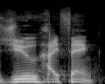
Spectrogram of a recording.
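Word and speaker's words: Xu Haifeng: So it'd be like Haifeng Zhu, but they pronounce it Zhu Haifeng.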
